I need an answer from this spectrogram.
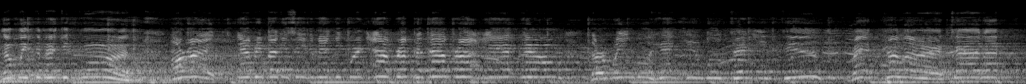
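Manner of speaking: put-on rally the kids like a party magician. Magician leads the magic word.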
